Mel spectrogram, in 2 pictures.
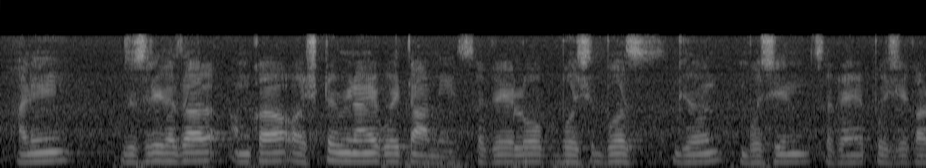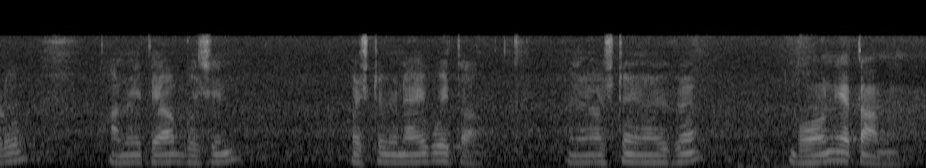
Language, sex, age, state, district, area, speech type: Goan Konkani, male, 45-60, Goa, Bardez, rural, spontaneous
